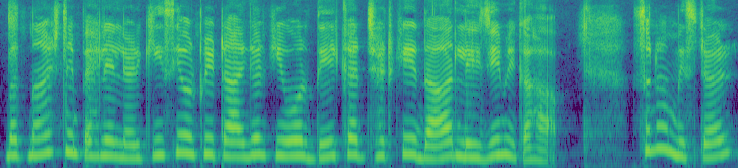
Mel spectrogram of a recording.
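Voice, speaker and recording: A woman narrating a crime thriller novel aloud with steady, dramatic storytelling. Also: high-pitched. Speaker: audiobook narrator. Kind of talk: novel reading.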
